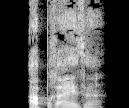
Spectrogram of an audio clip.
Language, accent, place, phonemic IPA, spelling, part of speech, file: German, Germany, Berlin, /ˈʔapˌʀaɪ̯zə/, Abreise, noun, De-Abreise.ogg
- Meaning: departure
